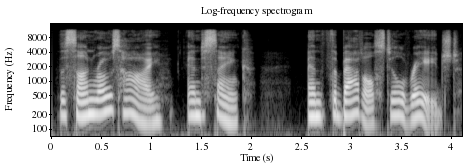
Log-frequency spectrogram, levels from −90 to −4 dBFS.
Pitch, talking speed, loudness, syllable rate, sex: 175 Hz, 160 wpm, -19 LUFS, 3.8 syllables/s, female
